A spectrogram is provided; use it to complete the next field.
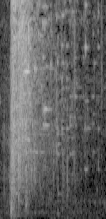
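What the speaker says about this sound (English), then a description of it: "you break the glass here" A single sharp crash of a glass window shattering in The Last of Us Part II, a bright burst of breaking glass followed by a few faint tinkling fragments, close and fairly quiet.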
